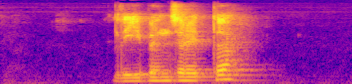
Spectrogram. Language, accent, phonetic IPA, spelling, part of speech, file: German, Austria, [ˈleːbn̩sˌʁɛtɐ], Lebensretter, noun, De-at-Lebensretter.ogg
- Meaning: lifesaver, lifeguard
